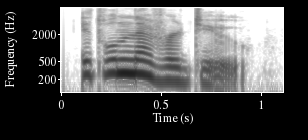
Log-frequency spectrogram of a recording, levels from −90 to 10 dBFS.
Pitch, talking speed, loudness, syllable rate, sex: 230 Hz, 215 wpm, -15 LUFS, 6.4 syllables/s, female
